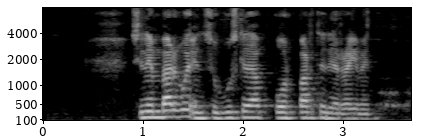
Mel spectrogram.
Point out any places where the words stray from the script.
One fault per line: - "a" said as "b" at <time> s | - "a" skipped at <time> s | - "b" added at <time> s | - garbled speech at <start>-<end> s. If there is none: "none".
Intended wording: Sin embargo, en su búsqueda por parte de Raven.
none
